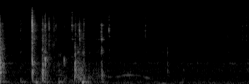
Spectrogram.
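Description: Hands handling paper and craft supplies on a table: a sharp click at the very start, then a quick run of clicks and taps over the next second, fading to a few faint ticks.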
